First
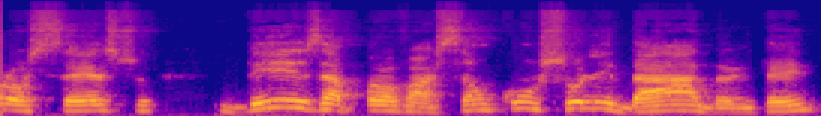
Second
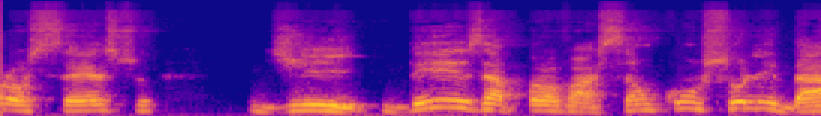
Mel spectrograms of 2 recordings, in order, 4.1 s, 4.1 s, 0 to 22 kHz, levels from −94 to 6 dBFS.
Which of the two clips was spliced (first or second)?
first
